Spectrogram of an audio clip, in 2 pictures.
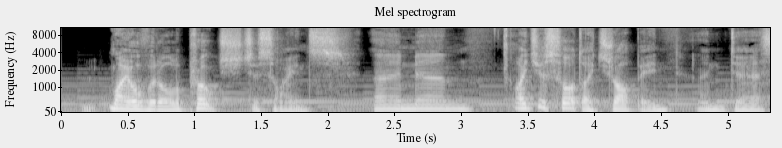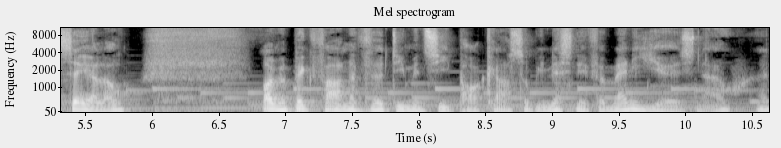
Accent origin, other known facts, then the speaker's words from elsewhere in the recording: United States; I'm a American scientist, so if you can imagine, you know, your likes of Patrick Moore or Judith Hahn off of Tomorrow's World, like that, but American style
